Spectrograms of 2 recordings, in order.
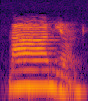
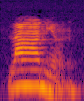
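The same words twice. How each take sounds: No difference in how they are said.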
